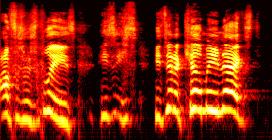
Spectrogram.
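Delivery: shrill, very high, very loud, frightened, cowering pleading. Voicing a character who cowers before the officers: cowering plea.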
